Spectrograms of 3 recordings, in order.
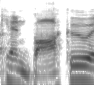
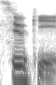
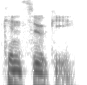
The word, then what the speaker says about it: kintsugi: It's not kenbaku. It's fucking. I think it's called like giorni or something, or joinery or whatever. However you would Hold pronounce on, it. hold on. I'm gonna look it up. It's Japanese- kintsugi. It's kintsugi.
